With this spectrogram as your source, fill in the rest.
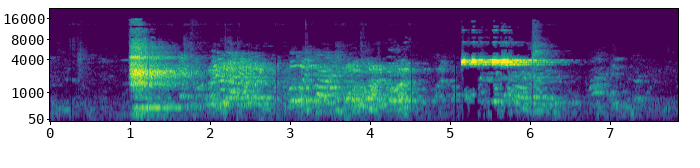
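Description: A crowd cheers in a large echoing gym.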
